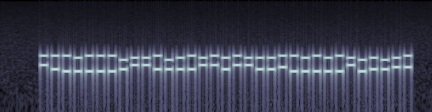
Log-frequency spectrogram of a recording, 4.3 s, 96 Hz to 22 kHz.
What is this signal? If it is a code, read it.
DTMF, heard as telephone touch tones, dialled by machine, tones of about 70 ms. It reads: #63233340064560#5#055932323015489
